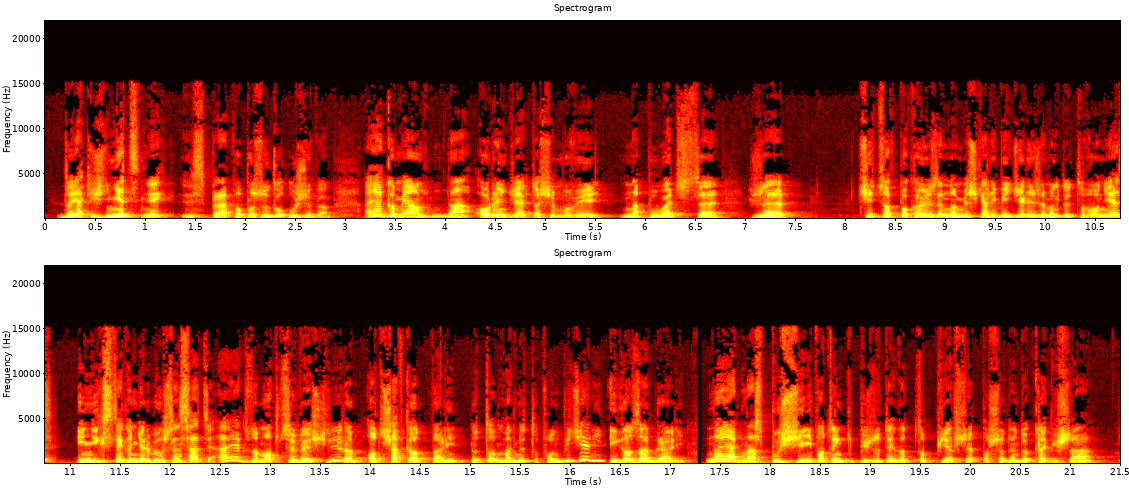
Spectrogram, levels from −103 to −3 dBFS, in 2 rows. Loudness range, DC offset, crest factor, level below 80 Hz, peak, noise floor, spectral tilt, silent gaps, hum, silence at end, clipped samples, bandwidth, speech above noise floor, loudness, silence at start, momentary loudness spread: 3 LU; under 0.1%; 20 dB; -58 dBFS; -2 dBFS; -58 dBFS; -5 dB/octave; 17.27-17.31 s; none; 0.25 s; under 0.1%; 15.5 kHz; 37 dB; -21 LUFS; 0.15 s; 8 LU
